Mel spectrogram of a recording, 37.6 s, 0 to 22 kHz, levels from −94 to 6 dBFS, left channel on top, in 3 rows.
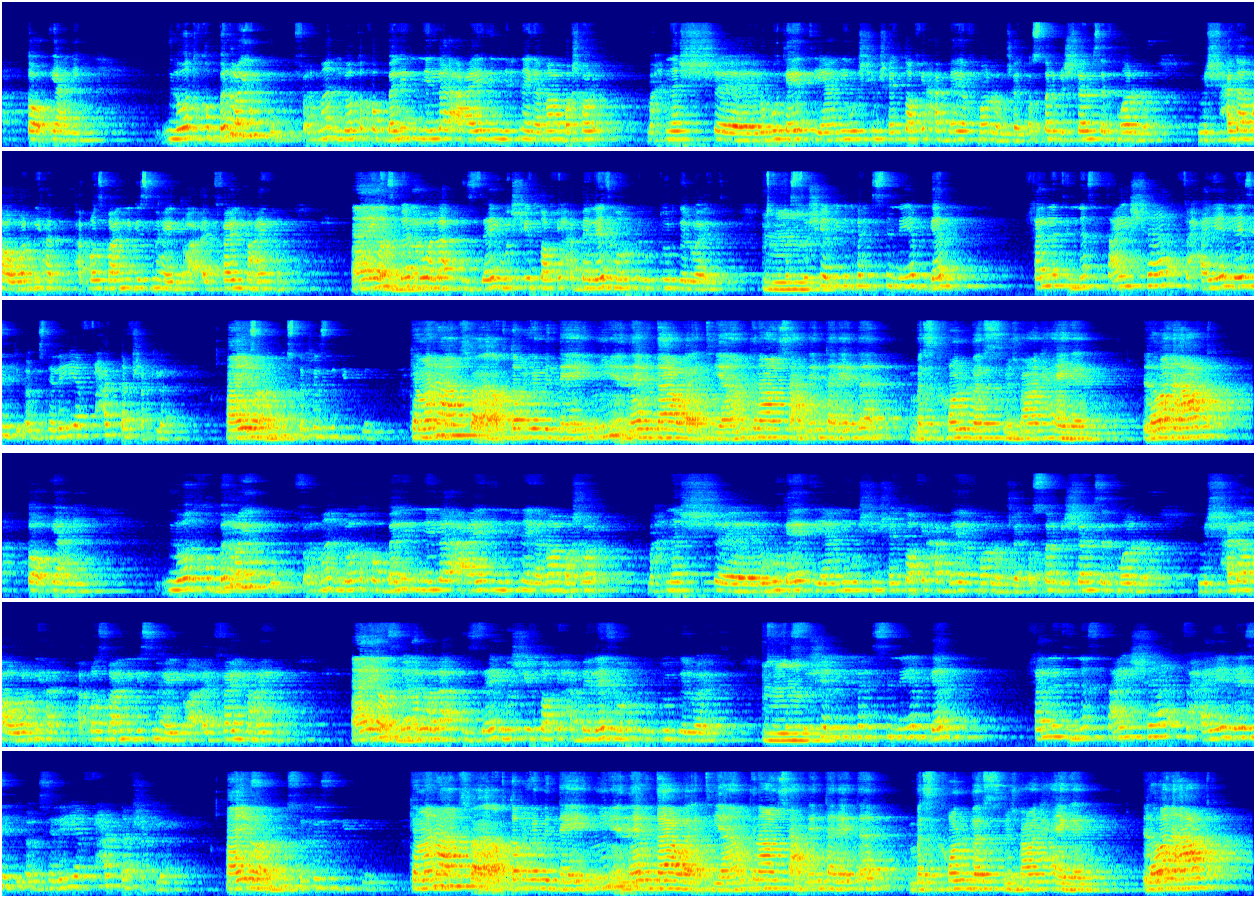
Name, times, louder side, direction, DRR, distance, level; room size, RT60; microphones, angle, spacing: voice 1, 0.3-0.8 1.6-6.0 6.5-11.5 12.0-15.3 16.2-19.7 20.4-22.1 22.8-26.8 27.4-28.8, left 2 dB, 40° left, 2 dB, 1.0 m, -24 dB
voice 2, 16.0-16.7 20.1-20.7 27.3-27.9 29.1-33.8 34.1-36.0 36.5-37.1, equal, 60° right, -3 dB, 2.1 m, -19 dB
8.1 x 3.8 x 5.4 m, 1.2 s
head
